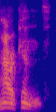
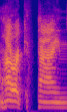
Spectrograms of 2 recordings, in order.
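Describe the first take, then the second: First: The stress falls on the first part of the word. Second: The stress falls on the last part of the word. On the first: This is how the speaker's own region says it. "We call them hurricanes" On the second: This is how the other person's region says it. "You call them hurricanes. ... you emphasize the last bit"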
